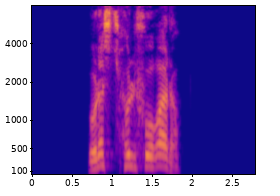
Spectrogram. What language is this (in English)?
Kabyle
